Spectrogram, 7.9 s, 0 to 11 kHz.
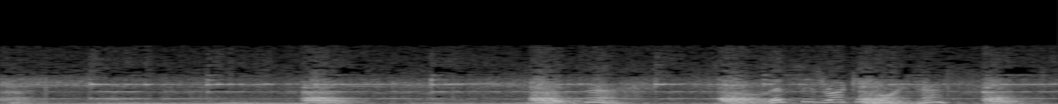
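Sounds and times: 
loud rattling surges: 0:00.0 - 0:07.9
train rumbling as it pulls away from the station: 0:00.0 - 0:07.9
speech: 0:05.8 - 0:07.6.

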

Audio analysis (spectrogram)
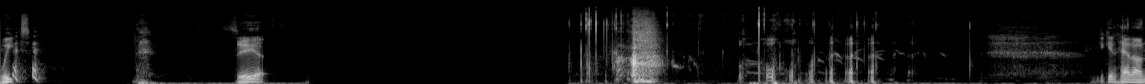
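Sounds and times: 
speech: 0:00.0 - 0:00.4, 0:02.4 - 0:02.8, 0:07.7 - 0:08.8, 0:11.0 - 0:11.4
single loud sneeze: 0:06.2 - 0:06.8
scattered laughter: 0:06.7 - 0:09.7.

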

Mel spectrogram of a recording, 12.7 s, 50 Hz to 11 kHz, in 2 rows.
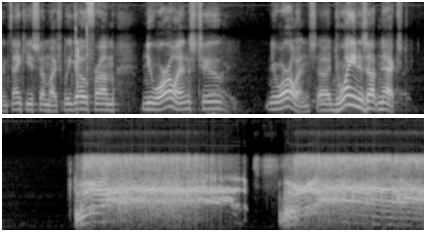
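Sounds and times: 
speech: 0:00.0 - 0:06.1, 0:07.4 - 0:08.1
person imitating a tiger's growl with rasping roars: 0:07.4 - 0:12.6.

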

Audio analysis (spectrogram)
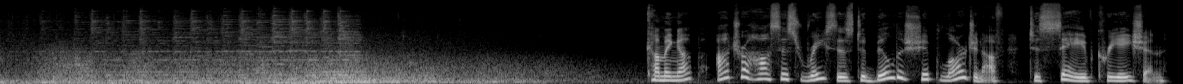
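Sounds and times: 
deep thunder rumbling and rolling: 0:00.0 - 0:06.6
steady heavy rain pouring down: 0:00.0 - 0:07.4
speech: 0:06.5 - 0:11.8.

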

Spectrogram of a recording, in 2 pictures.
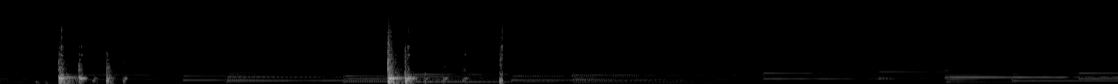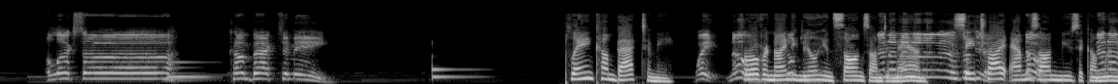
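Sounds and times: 
firm knocking on a door: 0:00.6 - 0:01.3, 0:03.9 - 0:04.3
speech: 0:11.6 - 0:14.6, 0:16.9 - 0:22.3.

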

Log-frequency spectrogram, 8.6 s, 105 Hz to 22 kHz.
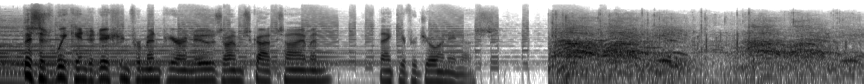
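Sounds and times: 
speech: 0:00.2 - 0:05.0
large crowd of mourners chanting and shouting outdoors outside church: 0:05.5 - 0:08.6.

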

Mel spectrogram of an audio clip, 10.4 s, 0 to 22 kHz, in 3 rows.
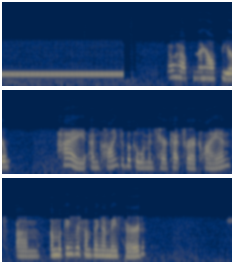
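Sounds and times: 
telephone line tone at start of a call: 0:00.0 - 0:01.8
speech: 0:02.6 - 0:03.7, 0:04.4 - 0:09.2.

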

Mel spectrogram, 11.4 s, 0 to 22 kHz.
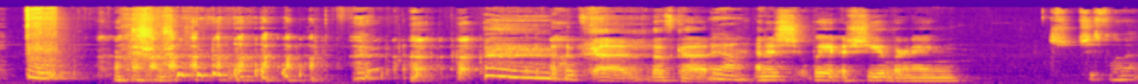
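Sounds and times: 
voice making a buzzy raspberry-style imitation of farts: 0:00.0 - 0:00.8
person chuckling and laughing: 0:01.0 - 0:06.2
speech: 0:01.1 - 0:03.9, 0:05.0 - 0:09.7, 0:10.5 - 0:11.3.

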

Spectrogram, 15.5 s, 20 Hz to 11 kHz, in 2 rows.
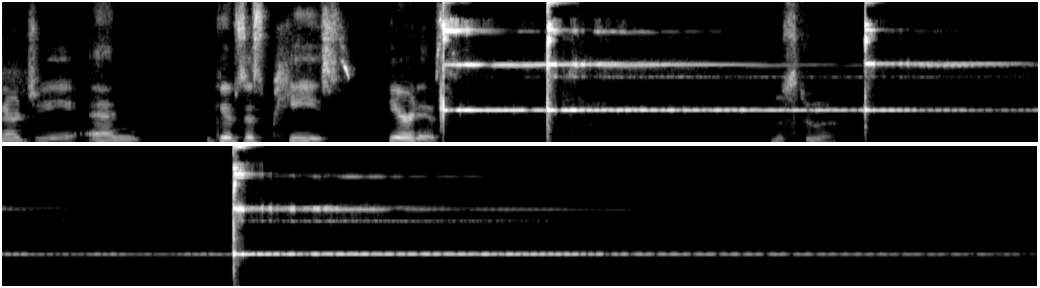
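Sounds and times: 
speech: 0:00.0 - 0:03.4, 0:05.8 - 0:06.4
small Tibetan bells chiming: 0:03.3 - 0:08.1, 0:09.5 - 0:15.5.

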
